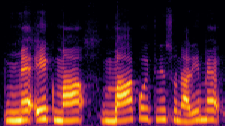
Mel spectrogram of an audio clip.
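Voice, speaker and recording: Woman, middle-aged, upset mother in a family vlog skit, lightly high voice. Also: little pitch movement, normal speed, lo-fi sound. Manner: distressed, complaining, quoting her daughter.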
